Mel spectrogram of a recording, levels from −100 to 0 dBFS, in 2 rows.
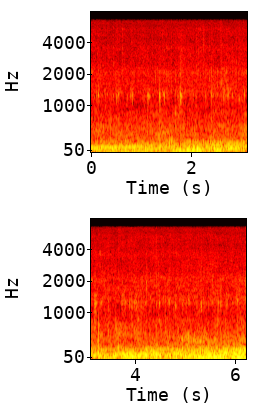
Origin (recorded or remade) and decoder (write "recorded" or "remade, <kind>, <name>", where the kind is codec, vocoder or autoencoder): remade, codec, DAC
